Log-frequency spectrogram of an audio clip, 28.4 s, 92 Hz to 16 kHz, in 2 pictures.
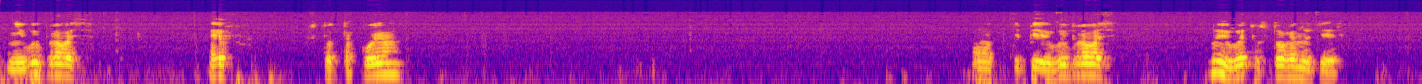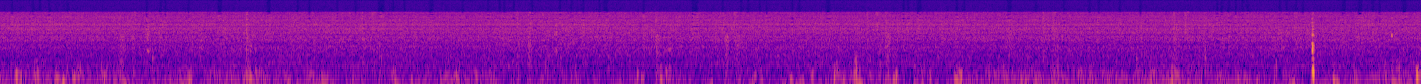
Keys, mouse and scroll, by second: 0.7 shift+click, 1.8 f, 3.4 middle click, 4.5 click, 6.1 shift+click, 8.7 f, 9.7 scroll down 2, 10.1 shift+middle click, 10.9 scroll up 2, 11.8 click, 13.1 click, 13.9 click, 15.4 shift+click, 15.5 shift+click, 16.6 f, 17.9 click, 19.2 shift+click, 20.6 f, 21.3 click, 22.9 shift+click, 24.5 click, 25.7 click, 27.3 f, 27.7-28.4 scroll down 4.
